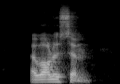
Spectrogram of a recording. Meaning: to be pissed off, to be cheesed off
- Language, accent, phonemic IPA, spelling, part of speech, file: French, France, /a.vwaʁ lə sœm/, avoir le seum, verb, LL-Q150 (fra)-avoir le seum.wav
